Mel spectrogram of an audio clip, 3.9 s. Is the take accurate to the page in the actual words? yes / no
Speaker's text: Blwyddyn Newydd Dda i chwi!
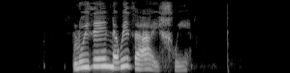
yes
